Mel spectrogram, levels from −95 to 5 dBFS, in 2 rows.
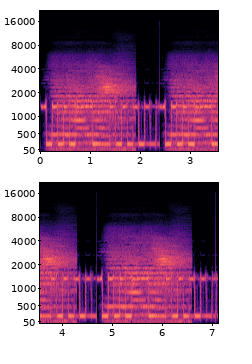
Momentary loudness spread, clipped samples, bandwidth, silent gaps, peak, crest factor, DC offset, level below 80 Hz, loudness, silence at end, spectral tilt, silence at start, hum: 8 LU; under 0.1%; 6.6 kHz; none; -8 dBFS; 16 dB; under 0.1%; -44 dBFS; -23 LUFS; 0 s; -6.5 dB/octave; 0 s; none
